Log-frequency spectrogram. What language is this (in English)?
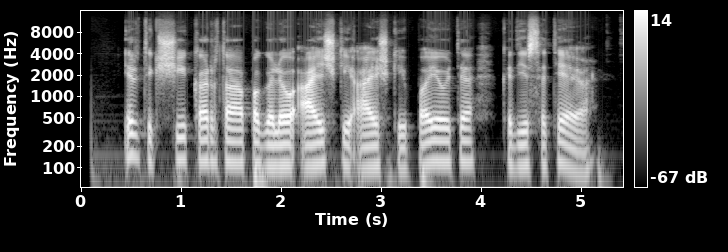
Lithuanian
